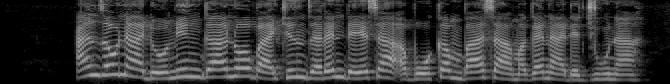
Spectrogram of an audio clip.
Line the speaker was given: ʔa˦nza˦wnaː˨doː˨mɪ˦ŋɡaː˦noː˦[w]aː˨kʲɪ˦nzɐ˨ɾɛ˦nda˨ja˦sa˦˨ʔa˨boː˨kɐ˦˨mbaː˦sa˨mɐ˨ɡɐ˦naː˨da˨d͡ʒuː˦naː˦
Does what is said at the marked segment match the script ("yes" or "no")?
no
